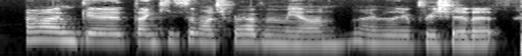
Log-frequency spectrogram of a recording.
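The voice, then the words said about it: Northern Irish accent. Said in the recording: “I can tell that you are from Ireland because of your your lovely accent”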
